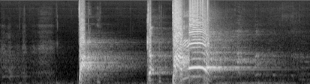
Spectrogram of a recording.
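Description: A man's loud wordless vocal cries: two sudden shouts, then a longer cry whose pitch dips and rises, each ringing on in the hall.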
